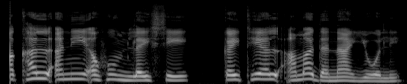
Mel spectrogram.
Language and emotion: Manipuri, neutral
